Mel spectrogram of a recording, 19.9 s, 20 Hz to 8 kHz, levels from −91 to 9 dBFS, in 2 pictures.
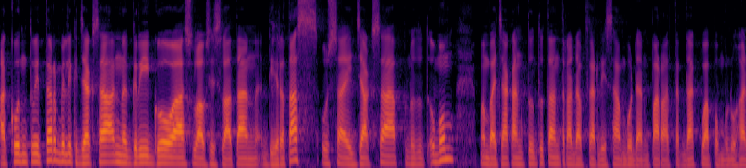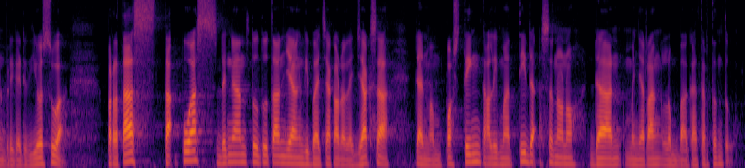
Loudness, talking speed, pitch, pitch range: -31 LUFS, 125 wpm, 110 Hz, 100-130 Hz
